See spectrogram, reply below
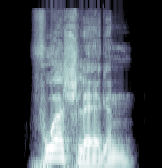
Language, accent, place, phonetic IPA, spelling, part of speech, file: German, Germany, Berlin, [ˈfoːɐ̯ˌʃlɛːɡn̩], Vorschlägen, noun, De-Vorschlägen.ogg
- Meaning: dative plural of Vorschlag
